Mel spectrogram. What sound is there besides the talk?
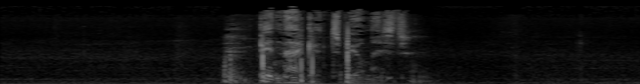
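inside a moving bus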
